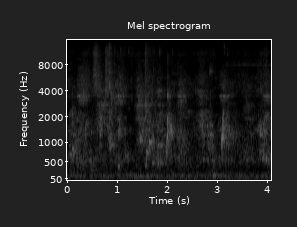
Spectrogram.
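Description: Faint sloshing and swishing of a plastic ladle being stirred through a thin liquid soap mixture in a plastic tub, in short irregular strokes.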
